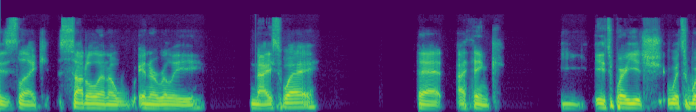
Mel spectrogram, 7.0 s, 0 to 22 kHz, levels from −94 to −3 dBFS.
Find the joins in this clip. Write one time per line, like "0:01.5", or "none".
0:05.9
